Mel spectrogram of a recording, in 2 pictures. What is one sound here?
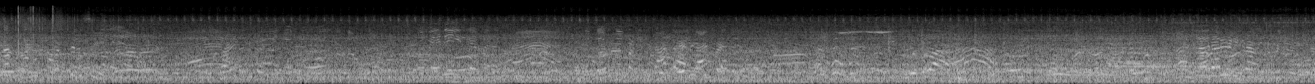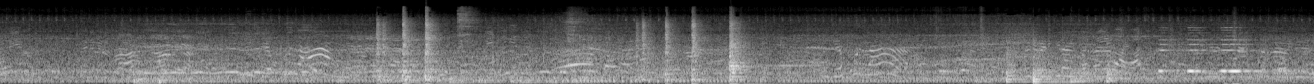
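A crowd of people chatters and shouts outdoors.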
